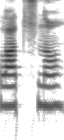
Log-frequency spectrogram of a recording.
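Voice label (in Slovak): "lacno", Slovak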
